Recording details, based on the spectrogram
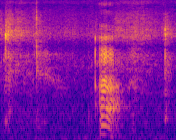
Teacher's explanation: humul alif lam qamariah fa itu adalah mad wajib muttasil dan faizun itu mad th'i untuk pembahasan makhrijul hurufnya pada surah at-Taubah ayat 20 ini ada beberapa huruf yang digunakan yaitu adalah A. A itu alif itu dikeluarkan dari rongga rongga mulut aljauf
